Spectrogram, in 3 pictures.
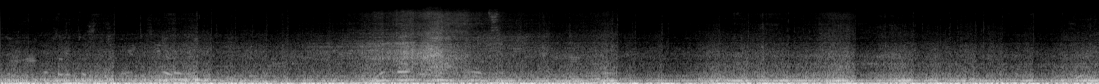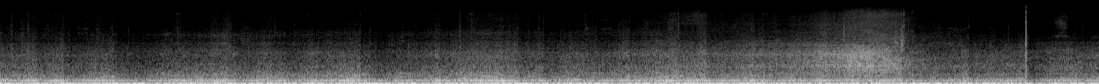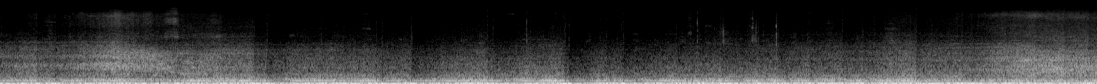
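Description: A car in motion heard from inside, with steady road and engine noise and a low drone. Brief whooshing swells come about four seconds in and twice more past the middle.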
